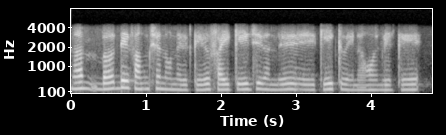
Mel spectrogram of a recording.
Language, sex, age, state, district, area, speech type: Tamil, female, 18-30, Tamil Nadu, Thanjavur, rural, conversation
